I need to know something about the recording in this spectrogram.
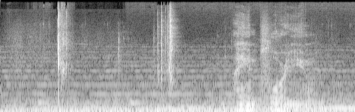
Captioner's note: finger snaps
